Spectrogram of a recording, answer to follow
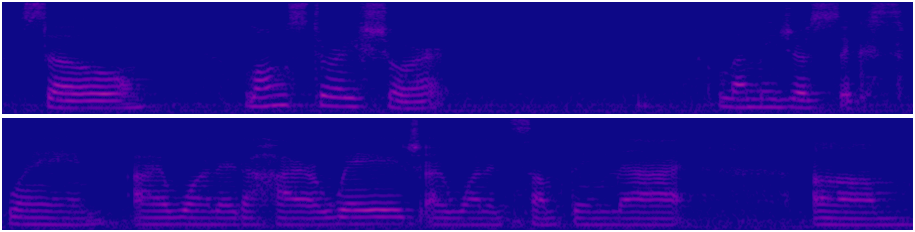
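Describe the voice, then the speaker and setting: Slow, deliberate woman, lowish voice. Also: slight background noise. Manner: deliberate, halting, with emphatic repetition. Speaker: vlogger speaking to viewers. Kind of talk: reflective spiritual self-help monologue.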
